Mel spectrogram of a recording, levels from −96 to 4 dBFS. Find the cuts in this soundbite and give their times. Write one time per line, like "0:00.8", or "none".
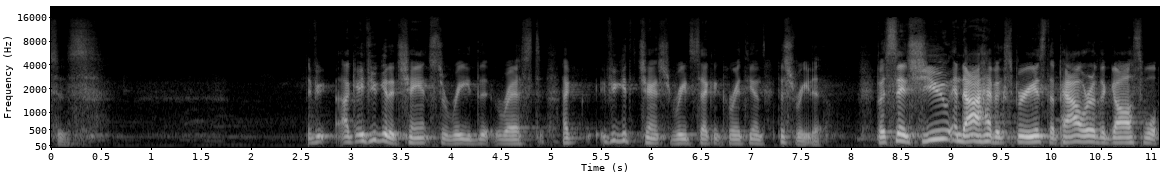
0:02.6
0:07.1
